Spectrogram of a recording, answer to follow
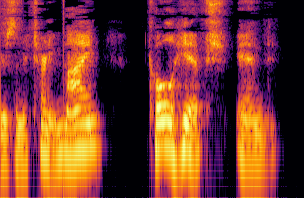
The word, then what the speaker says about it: Huebsch: Cole Hitch, and I, you know, I look at Allan now because he keeps pronouncing that last name right.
